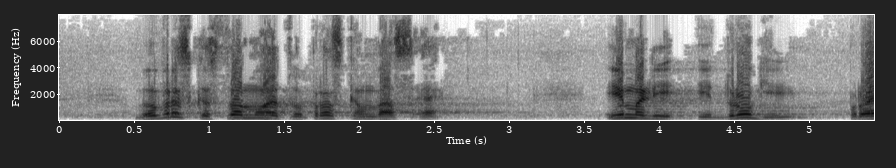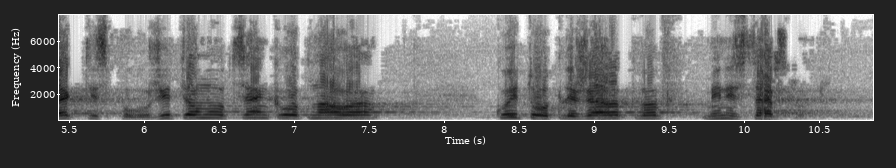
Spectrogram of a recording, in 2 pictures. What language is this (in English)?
Bulgarian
